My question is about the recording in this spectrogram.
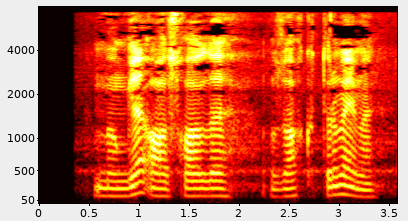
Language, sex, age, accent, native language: Uzbek, male, 18-24, Toshkent viloyati, Uzbek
